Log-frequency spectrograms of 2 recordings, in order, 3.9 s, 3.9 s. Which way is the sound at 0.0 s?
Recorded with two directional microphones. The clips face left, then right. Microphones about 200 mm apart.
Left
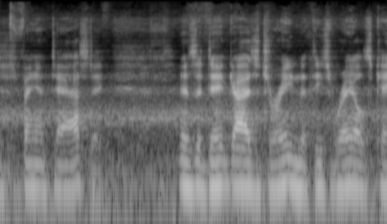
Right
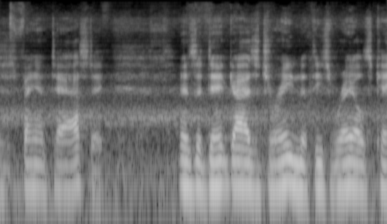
10° right (ahead or behind).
